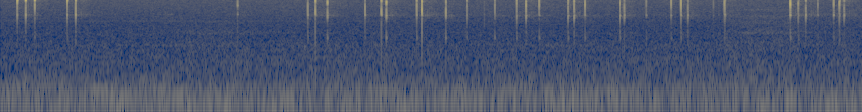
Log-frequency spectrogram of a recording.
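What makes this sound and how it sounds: A small solid glitter glass nail file, held in the fingers, is tapped and scratched with long manicured nails. Quick, bright clicks and ticks come in irregular bursts over a steady, low, rumbling hum that stays at an even level throughout.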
